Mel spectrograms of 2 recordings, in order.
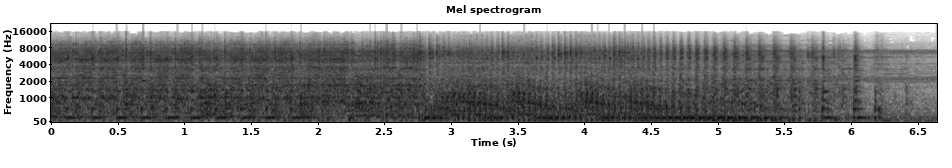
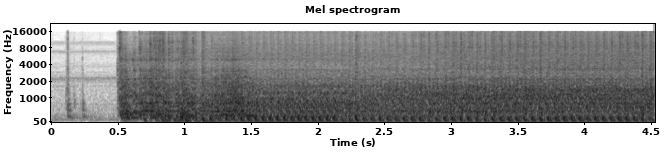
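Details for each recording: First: Craftsman riding mower, about 19 hp, with old gas drained from the tank and bowl and fresh gas added but the carburetor not yet cleaned: cranks, catches, runs ragged and uneven, dies and fires again. Rough running. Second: Craftsman riding mower after its carburetor was cleaned: catches at once and settles into a steady, even single-cylinder putter with no misses or surging. It now runs and mows normally.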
